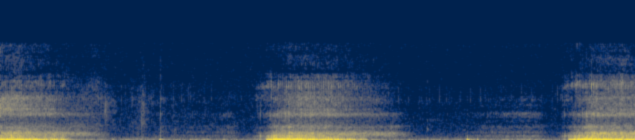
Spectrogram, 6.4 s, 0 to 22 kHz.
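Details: Loud, low rumbling snores with quiet out-breaths between, about three breaths in six seconds, roughly 20 breaths a minute; snoring during sleep.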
